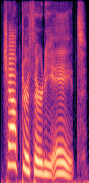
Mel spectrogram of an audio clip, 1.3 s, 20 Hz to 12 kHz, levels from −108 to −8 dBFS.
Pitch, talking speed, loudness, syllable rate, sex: 225 Hz, 135 wpm, -16 LUFS, 4.0 syllables/s, female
